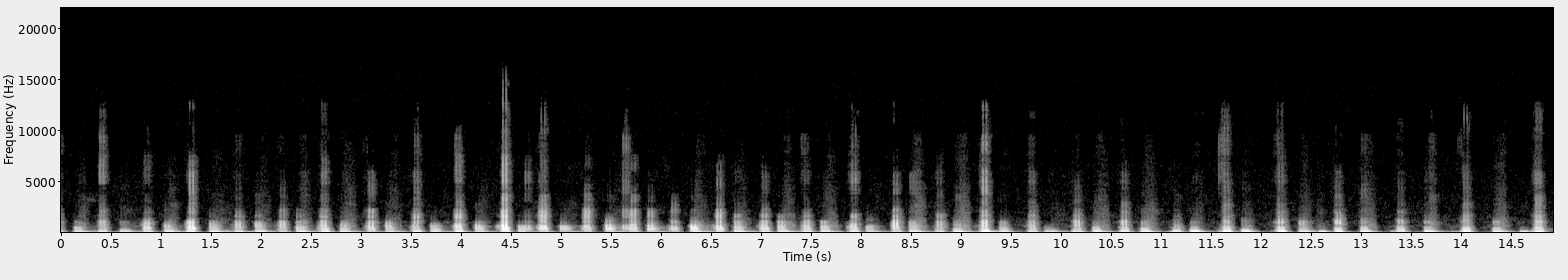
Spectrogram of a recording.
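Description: A small round black foam microphone windscreen, held in fingers, is poked and scratched with a thin plastic stick. About 45 close, muffled, low thumping scratches come in a quick, uneven rhythm, each ending abruptly with almost no ring.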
